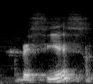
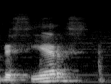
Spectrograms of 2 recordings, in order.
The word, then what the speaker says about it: Béziers: Nos dicen Béziers, Béziers. No, ya saben que ya fue todo. Lo pronunciamos en español y así quedó.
